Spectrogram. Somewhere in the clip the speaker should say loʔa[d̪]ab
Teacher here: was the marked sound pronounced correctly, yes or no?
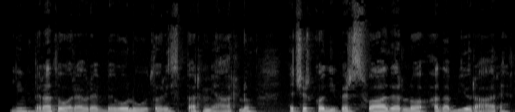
yes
